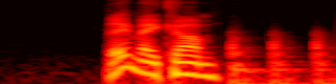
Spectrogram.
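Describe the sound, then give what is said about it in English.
A short burst of voice gives way to three firm, evenly spaced knocks on a door, fairly loud, each a quick solid thud. “They may come knock on your door.”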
